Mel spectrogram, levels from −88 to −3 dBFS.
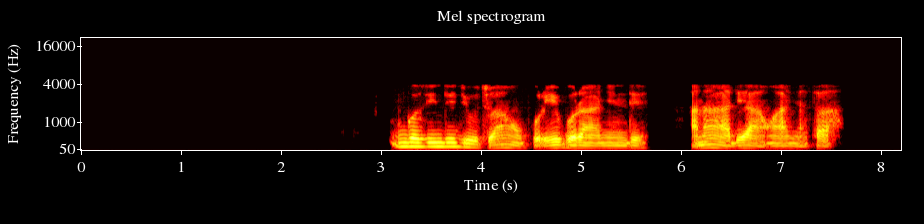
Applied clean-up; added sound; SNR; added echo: none; none; none; none.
